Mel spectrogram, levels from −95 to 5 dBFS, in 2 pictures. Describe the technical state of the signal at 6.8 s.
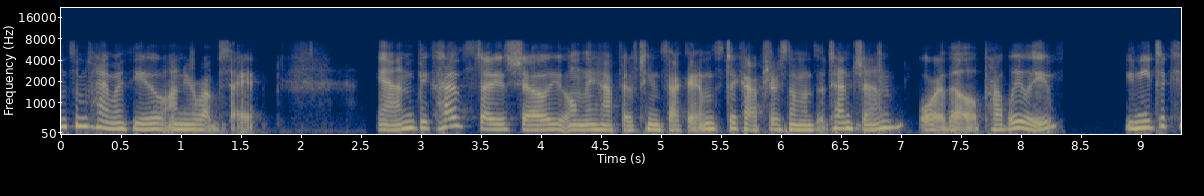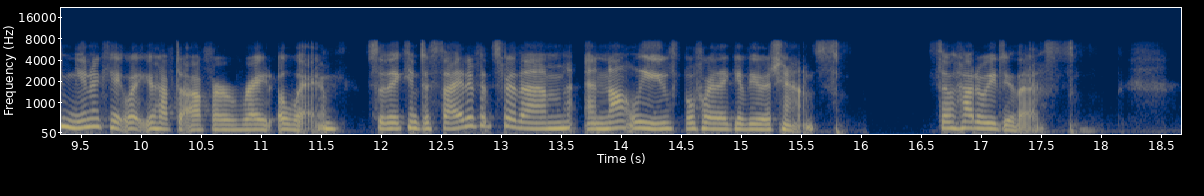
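A sharp, dry snap lands at 6.82 s, right after "seconds to capture someone's" and before "or they'll probably leave". This is an electrical switching spike, a brief arc from a nearby switch, motor or static discharge that was likely picked up by the audio line and added on top of the speech.

Underneath, the speech has a plainly rough, raspy texture and nothing above about 7.1 kHz. That is AMR wideband (HD Voice) codec damage. The speech model at a low rate, which fits the 8.85 kbit/s mode, leaves a buzzy grain, and the top band is filled with shaped noise.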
